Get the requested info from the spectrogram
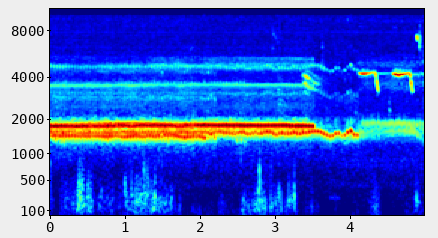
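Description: American toads trilling in a breeding chorus. One male's long, steady, high musical trill is loud and close; it wavers and breaks off about three and a half seconds in, leaving quieter trills from other toads.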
